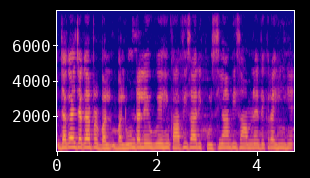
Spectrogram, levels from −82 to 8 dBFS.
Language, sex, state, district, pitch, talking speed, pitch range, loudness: Hindi, female, Uttar Pradesh, Lalitpur, 230 Hz, 200 wpm, 220-235 Hz, -17 LUFS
